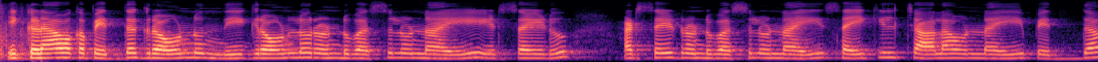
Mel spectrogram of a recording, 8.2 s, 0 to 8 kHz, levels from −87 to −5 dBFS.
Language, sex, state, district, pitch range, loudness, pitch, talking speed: Telugu, female, Andhra Pradesh, Manyam, 195-220 Hz, -19 LUFS, 205 Hz, 155 wpm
